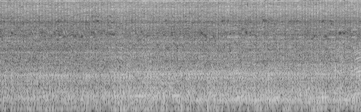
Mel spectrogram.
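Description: A vehicle engine in a forest in Washim district gives a steady, continuous rumble at moderate level throughout, with no voices.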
